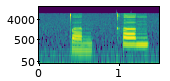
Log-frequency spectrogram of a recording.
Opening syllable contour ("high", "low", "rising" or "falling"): low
